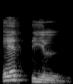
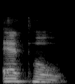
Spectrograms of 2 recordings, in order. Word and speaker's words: ethyl: Por ejemplo, en esta primera no debemos de decirla como etil, ya, porque estaríamos pronunciándola mal. Esto más se debe pronunciar como ethyl, ethyl, ethyl.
